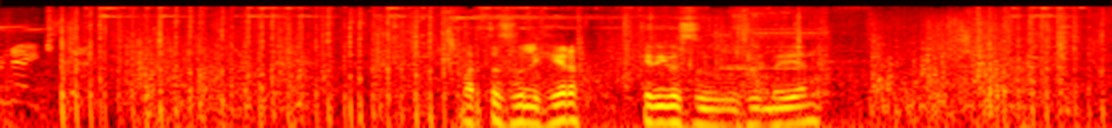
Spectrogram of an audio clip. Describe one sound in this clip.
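An explosion booms in a video game.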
